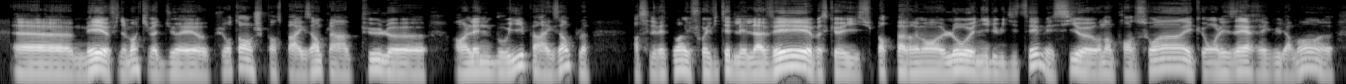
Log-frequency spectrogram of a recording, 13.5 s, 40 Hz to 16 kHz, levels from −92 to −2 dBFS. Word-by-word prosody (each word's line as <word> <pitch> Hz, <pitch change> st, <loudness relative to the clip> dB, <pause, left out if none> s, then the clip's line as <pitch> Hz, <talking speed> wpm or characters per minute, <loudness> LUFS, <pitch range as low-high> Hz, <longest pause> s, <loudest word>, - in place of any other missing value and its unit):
heu, 90 Hz, -2 st, +3 dB
mais, 105 Hz, +9 st, +5 dB
heu, -, -, +5 dB
finalement, 100 Hz, +5 st, -3 dB
qui 115 Hz, -, -14 dB
va 90 Hz, -, -1 dB
durer, 90 Hz, 0 st, 0 dB
heu, 85 Hz, -2 st, 0 dB
plus -, -, -21 dB
longtemps. 115 Hz, +4 st, 0 dB
Je -, -, -9 dB
pense, -, -, -9 dB
par -, -, -2 dB
exemple, 105 Hz, +5 st, -2 dB
à 90 Hz, -, -2 dB
un 85 Hz, -, -4 dB
pull, 115 Hz, -3 st, -2 dB
heu, 90 Hz, -2 st, +2 dB, 0.3 s
en 95 Hz, -, -2 dB
laine 95 Hz, 0 st, +1 dB
bouillie, 100 Hz, +11 st, -1 dB
par 120 Hz, -, -3 dB
exemple. 90 Hz, -, -2 dB, 0.4 s
Alors, -, -, -10 dB
c'est -, -, -11 dB
des -, -, -5 dB
vêtements, 110 Hz, +5 st, -1 dB
il 105 Hz, -, -1 dB
faut 100 Hz, -, -4 dB
éviter 95 Hz, +4 st, -3 dB
de -, -, -5 dB
les 90 Hz, -1 st, 0 dB
laver 115 Hz, +11 st, +6 dB
parce -, -, -5 dB
que -, -, -4 dB
il 90 Hz, -2 st, -2 dB
supporte 80 Hz, -, -7 dB
pas 100 Hz, -, +1 dB
vraiment 95 Hz, +1 st, +1 dB
l'eau 110 Hz, +4 st, +3 dB
ni 100 Hz, 0 st, -4 dB
l'humidité, 95 Hz, -, -4 dB
mais 165 Hz, -, -4 dB
si, 115 Hz, -, -5 dB
heu, 95 Hz, -3 st, +2 dB
on 90 Hz, -, -1 dB
en 95 Hz, -, -2 dB
prend 95 Hz, -2 st, -5 dB
soin 125 Hz, +9 st, 0 dB
et 100 Hz, -, 0 dB
qu'on 95 Hz, 0 st, -4 dB
les 95 Hz, +1 st, -3 dB
aère 105 Hz, -2 st, +3 dB
régulièrement, 90 Hz, +7 st, -4 dB
heu, 85 Hz, -, -6 dB
95 Hz, 245 wpm, -22 LUFS, 90-110 Hz, 0.4 s, laver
